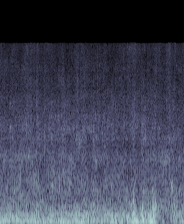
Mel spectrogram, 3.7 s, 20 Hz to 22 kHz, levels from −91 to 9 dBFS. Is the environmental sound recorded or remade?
remade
